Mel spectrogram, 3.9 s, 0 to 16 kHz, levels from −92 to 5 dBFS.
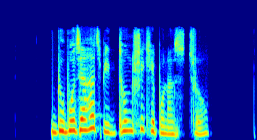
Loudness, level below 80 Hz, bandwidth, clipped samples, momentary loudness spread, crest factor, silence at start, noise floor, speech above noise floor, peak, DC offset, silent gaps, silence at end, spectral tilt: -20 LUFS; -60 dBFS; 7.8 kHz; under 0.1%; 15 LU; 18 dB; 0.75 s; under -90 dBFS; over 71 dB; -2 dBFS; under 0.1%; 2.78-2.83 s; 0.75 s; -5.5 dB/octave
